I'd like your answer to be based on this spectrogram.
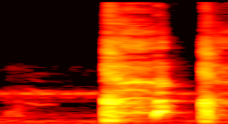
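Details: Cat makes cackling vocal sounds in response to its owners coughing; cough heard.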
